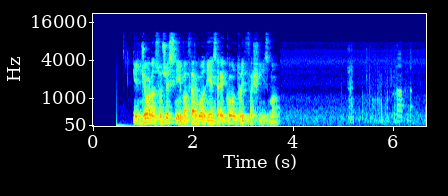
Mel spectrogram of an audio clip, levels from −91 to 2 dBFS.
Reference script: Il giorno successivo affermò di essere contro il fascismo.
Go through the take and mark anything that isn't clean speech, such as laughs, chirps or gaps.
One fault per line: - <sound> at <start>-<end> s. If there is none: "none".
- laugh at 4.9-6.5 s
